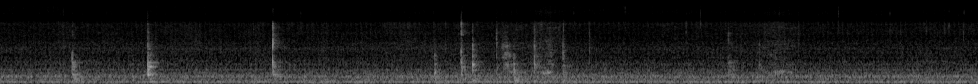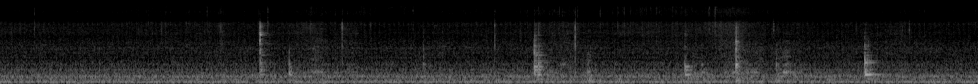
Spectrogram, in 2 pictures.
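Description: Utensils scrape and clack against a metal pan while noodles are tossed.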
